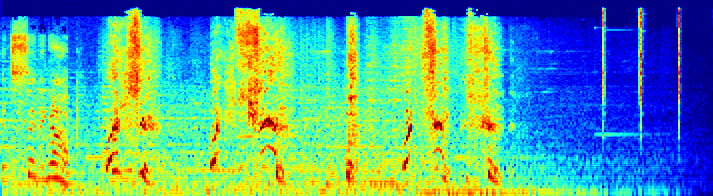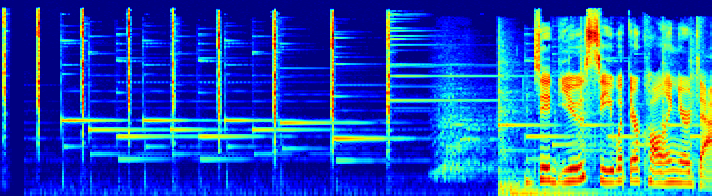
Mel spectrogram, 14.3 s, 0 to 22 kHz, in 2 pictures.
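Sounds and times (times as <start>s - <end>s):
speech: 0.2s - 5.1s, 12.5s - 14.2s
mummy sneezing with gasping breaths: 1.1s - 5.1s
faint tinkling chime notes: 7.7s - 13.4s.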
